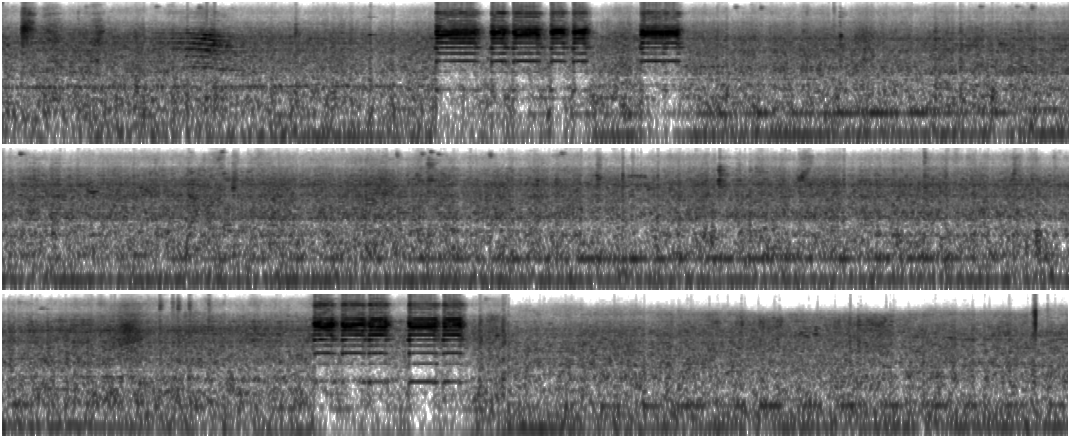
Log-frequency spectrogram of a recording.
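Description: Volvo coach's diesel engine running with a steady low drone as the bus cruises along the highway, heard from inside the cabin. A horn sounds in quick repeated toots twice, about four seconds in and again near the end.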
